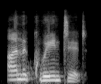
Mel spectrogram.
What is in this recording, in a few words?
"Unacquainted", Indian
